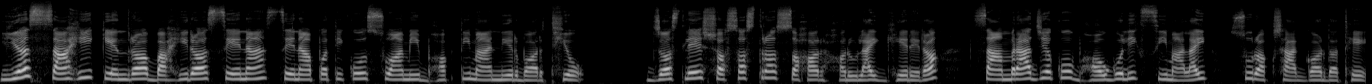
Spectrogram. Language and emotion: Nepali, neutral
